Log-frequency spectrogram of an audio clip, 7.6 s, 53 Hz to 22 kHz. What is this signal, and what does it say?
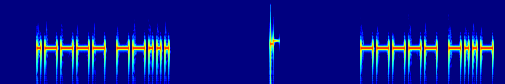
Morse code, heard as a keyed tone, about 20 wpm, 700 Hz. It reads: 1 7 0 X
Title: Two Letter-Number Combinations - 20wpm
